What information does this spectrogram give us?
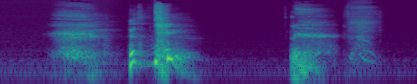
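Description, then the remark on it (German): A loud sneeze with a breathy wind-up, followed about a second later by a second, softer sneeze. No one speaks, and silence separates the bursts. “ich muss kurz niesen, Entschuldigung.”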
